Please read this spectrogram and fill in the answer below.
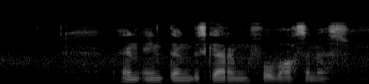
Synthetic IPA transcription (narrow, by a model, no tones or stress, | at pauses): ənɛ̰jntəŋbəskæɾmmŋfɔlˠvɑχsənəs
